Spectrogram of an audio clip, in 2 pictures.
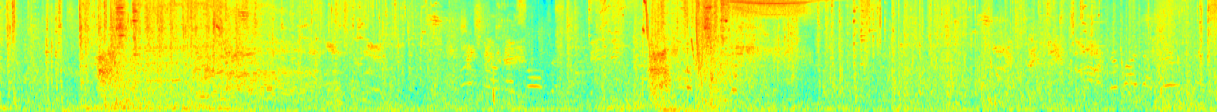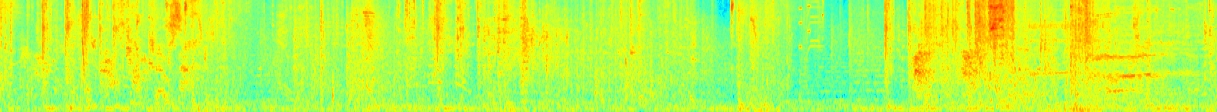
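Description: Sci-fi gunfire bursts rapidly.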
